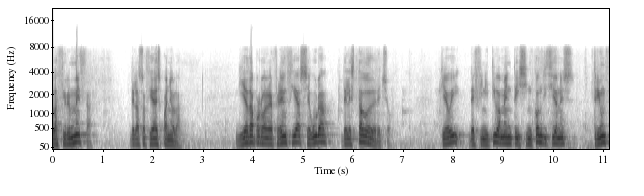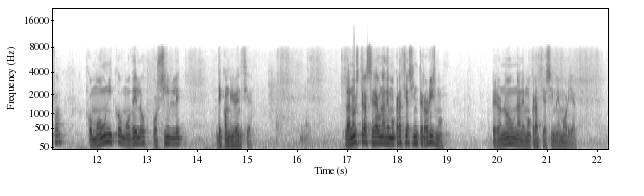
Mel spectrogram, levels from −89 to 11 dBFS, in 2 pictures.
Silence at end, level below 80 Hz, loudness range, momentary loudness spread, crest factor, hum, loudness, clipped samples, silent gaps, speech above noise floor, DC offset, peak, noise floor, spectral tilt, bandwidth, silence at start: 0.65 s; -50 dBFS; 5 LU; 12 LU; 16 dB; none; -21 LUFS; under 0.1%; none; 37 dB; under 0.1%; -6 dBFS; -57 dBFS; -7.5 dB/octave; 8.2 kHz; 0 s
